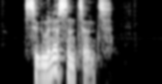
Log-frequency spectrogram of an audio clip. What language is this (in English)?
Kabyle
